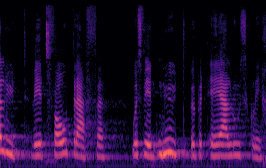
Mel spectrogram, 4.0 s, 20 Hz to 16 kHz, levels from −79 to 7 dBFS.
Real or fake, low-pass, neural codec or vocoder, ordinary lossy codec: real; 14.4 kHz; none; Opus, 64 kbps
